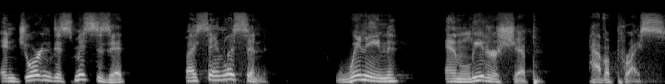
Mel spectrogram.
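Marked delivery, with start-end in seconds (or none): 2.2-6.7 very stern, severe, no-nonsense delivery. Quoting Jordan defending his harsh leadership: imitating Jordan's stern tone. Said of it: "He said it in a very stern tone".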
